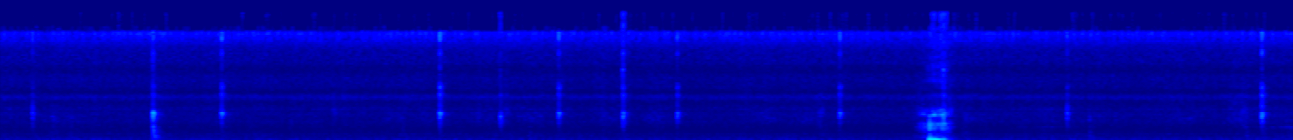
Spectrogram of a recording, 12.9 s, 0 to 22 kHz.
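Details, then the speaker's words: 1980 Schlumberger 4910B SSB analyzer powered on, drawing about 32 watts, in telegraph relay test mode: faint sparse relay clicks about every second over quiet hum, one louder clack; normal relay switching while sampling. "And we can hear the relays because it's sampling. So now it is in a telegraph system."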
